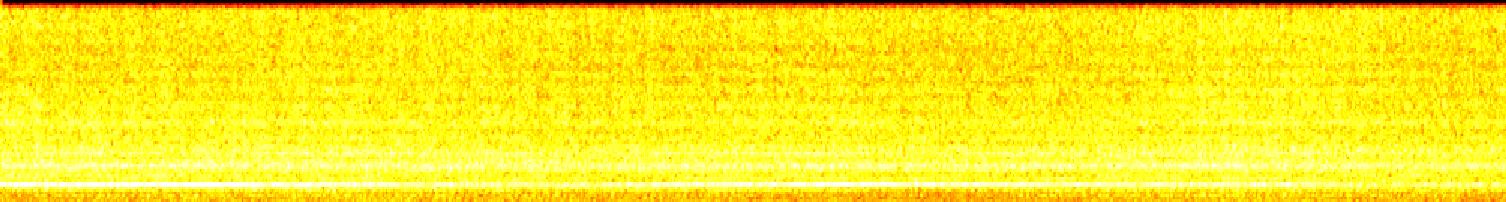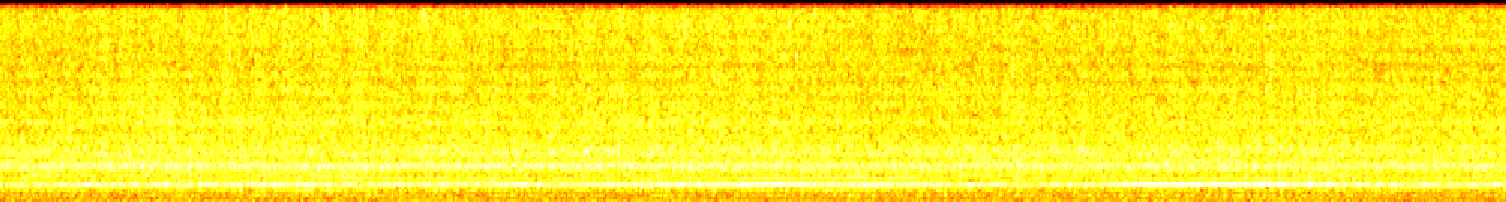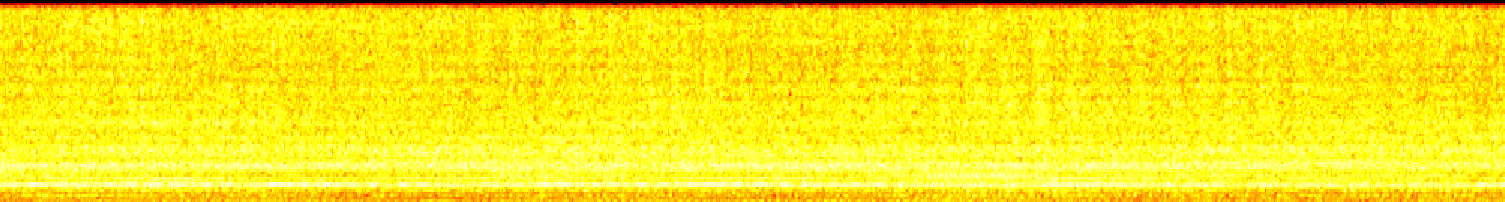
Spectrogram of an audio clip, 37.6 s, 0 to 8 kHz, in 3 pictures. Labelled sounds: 32.8	33.1	vessel noise, 1.1 to 1.2 kHz

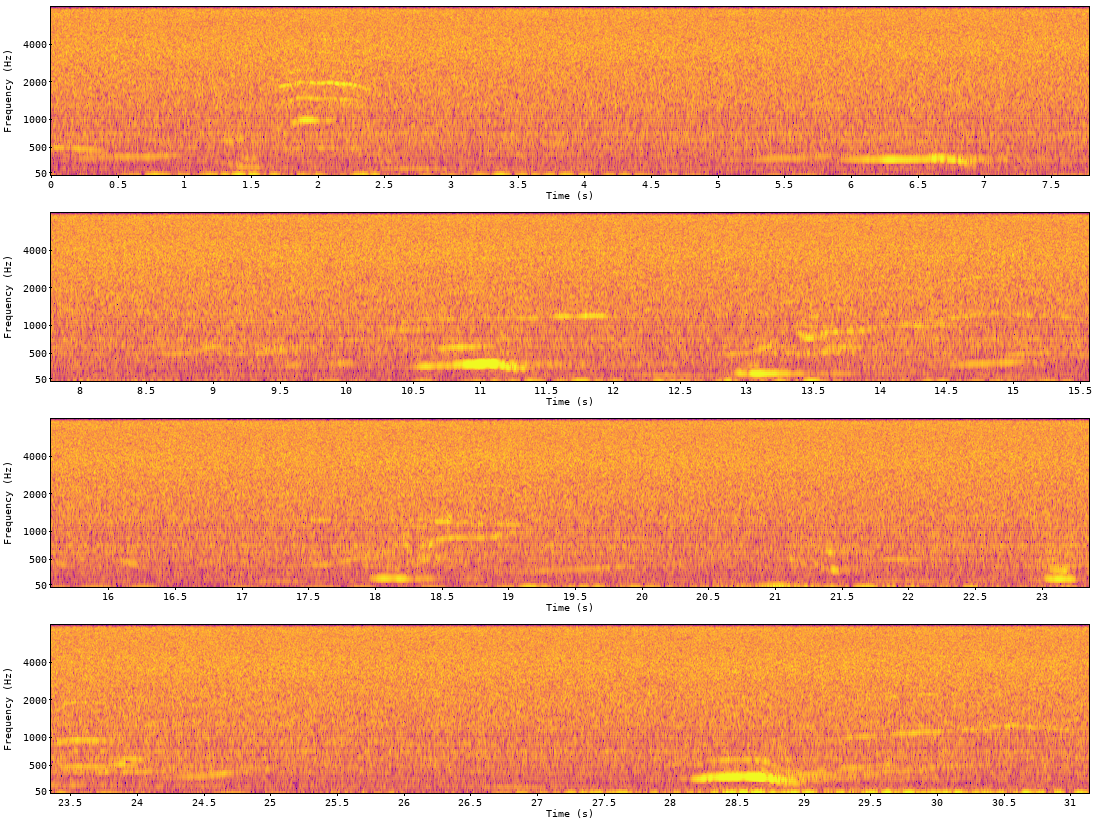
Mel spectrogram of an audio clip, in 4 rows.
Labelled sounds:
1.7	2.4	humpback whale, 1.4 to 2.0 kHz
14.4	14.7	humpback whale, 0.80 to 0.93 kHz
19.4	19.7	humpback whale, 0.80 to 0.93 kHz
23.4	23.7	humpback whale, 0.86 to 1.0 kHz
29.3	30.1	humpback whale, 0.96 to 1.2 kHz

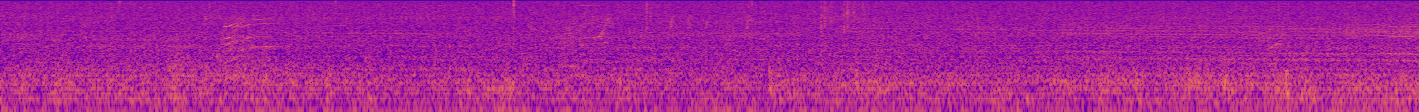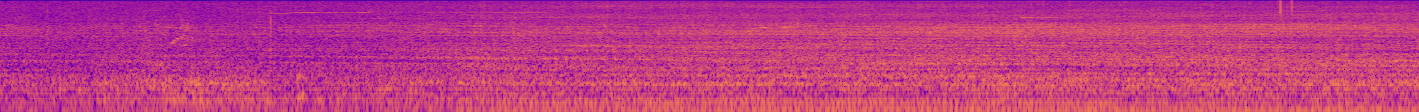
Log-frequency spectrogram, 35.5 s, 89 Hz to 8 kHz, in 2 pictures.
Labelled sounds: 6.9	7.7	killer whale, 0.62 to 3.7 kHz
26.9	27.7	killer whale, 1.4 to 3.4 kHz

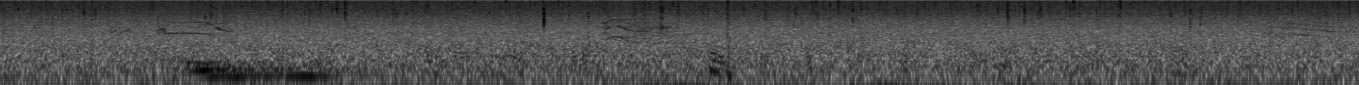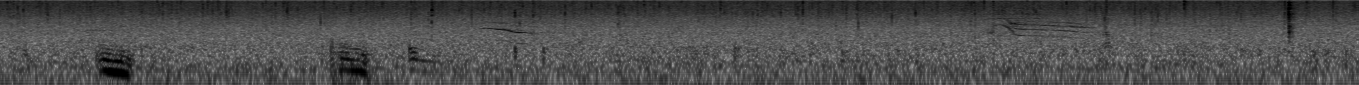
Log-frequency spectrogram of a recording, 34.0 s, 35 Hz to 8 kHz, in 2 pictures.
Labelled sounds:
2.1	3.0	killer whale, Bigg's (transient), 0.88 to 1.9 kHz
7.7	8.4	killer whale, Bigg's (transient), 1.0 to 1.6 kHz
23.0	23.8	killer whale, Bigg's (transient), 0.84 to 2.0 kHz
29.4	30.7	killer whale, Bigg's (transient), 1.0 to 2.0 kHz

